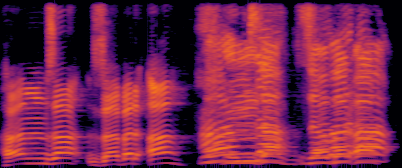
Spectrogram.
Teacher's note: جب ہم ہا اور حمزہ کی ادائیگی کریں گے تو ان دونوں کو حلق کے نیچے والے حصے سے پڑھیں گے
